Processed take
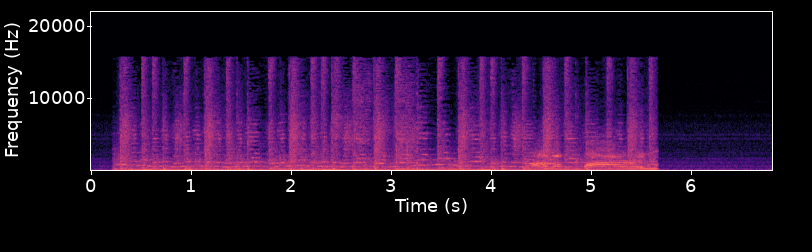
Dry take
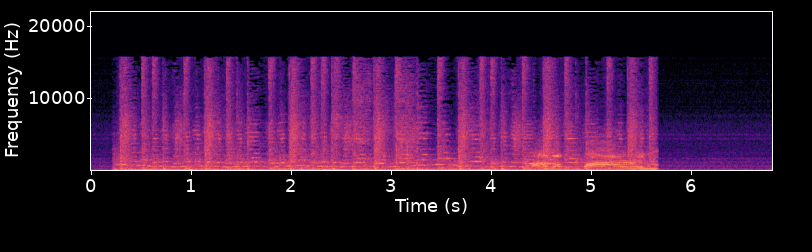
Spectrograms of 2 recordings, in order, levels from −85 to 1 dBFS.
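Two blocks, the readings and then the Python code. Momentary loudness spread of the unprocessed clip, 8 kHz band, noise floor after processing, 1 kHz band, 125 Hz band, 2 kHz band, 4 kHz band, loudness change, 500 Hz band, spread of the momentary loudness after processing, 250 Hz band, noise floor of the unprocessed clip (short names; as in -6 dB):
4 LU, -7.0 dB, -54 dBFS, -7.0 dB, -8.0 dB, -7.0 dB, -7.0 dB, -7.5 dB, -7.0 dB, 5 LU, -7.0 dB, -46 dBFS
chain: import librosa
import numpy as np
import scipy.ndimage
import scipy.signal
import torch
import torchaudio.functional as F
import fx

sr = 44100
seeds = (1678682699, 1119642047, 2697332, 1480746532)

y = scipy.signal.sosfilt(scipy.signal.butter(2, 55.0, 'highpass', fs=sr, output='sos'), x)
y = y * 10.0 ** (-7.0 / 20.0)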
